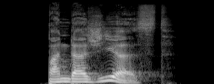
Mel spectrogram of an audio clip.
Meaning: second-person singular present of bandagieren
- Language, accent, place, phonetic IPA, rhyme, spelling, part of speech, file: German, Germany, Berlin, [bandaˈʒiːɐ̯st], -iːɐ̯st, bandagierst, verb, De-bandagierst.ogg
